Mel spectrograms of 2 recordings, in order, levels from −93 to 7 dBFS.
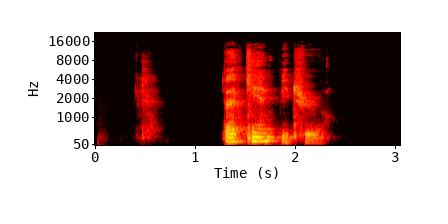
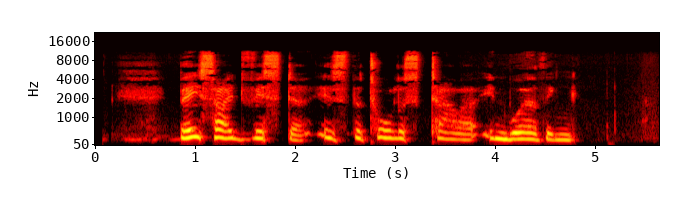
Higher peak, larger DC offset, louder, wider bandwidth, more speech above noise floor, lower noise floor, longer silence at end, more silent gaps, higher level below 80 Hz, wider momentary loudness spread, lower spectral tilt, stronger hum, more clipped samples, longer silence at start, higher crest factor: about the same, -8 dBFS vs -8 dBFS; neither; about the same, -27 LUFS vs -26 LUFS; first, 15.5 kHz vs 11.5 kHz; first, 63 dB vs 40 dB; first, -89 dBFS vs -66 dBFS; about the same, 0.75 s vs 0.85 s; neither; first, -62 dBFS vs -82 dBFS; first, 22 LU vs 13 LU; about the same, -5 dB/octave vs -4 dB/octave; neither; neither; about the same, 0.45 s vs 0.35 s; about the same, 22 dB vs 20 dB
